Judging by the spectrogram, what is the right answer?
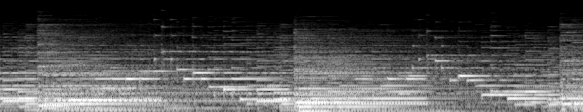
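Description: Instrumental background music with piano, sustained chords changing every few seconds.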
